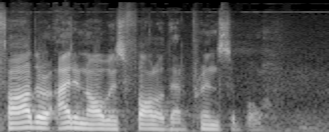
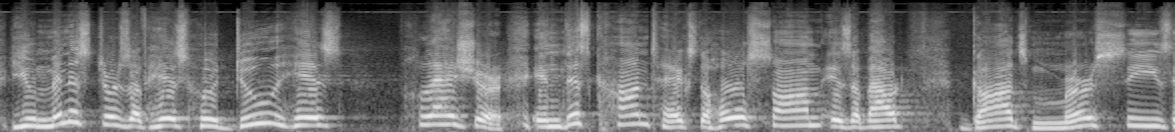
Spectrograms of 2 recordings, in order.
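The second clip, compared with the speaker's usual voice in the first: raised, higher preaching voice with slowed key lines; fervent preaching; 6 semitones higher than usual. Acted. Preacher to his congregation, rising into fervent preaching. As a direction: lift the congregation with the psalm.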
